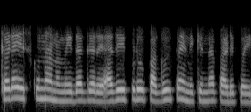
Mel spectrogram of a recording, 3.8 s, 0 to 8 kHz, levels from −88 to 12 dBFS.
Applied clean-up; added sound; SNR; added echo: neural mask model Resemble Enhance denoiser.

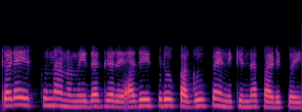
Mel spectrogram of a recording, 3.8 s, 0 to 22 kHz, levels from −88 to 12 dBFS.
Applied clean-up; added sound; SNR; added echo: neural mask model DeepFilterNet 3.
